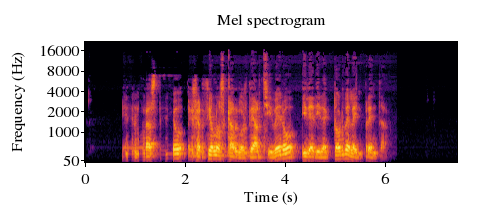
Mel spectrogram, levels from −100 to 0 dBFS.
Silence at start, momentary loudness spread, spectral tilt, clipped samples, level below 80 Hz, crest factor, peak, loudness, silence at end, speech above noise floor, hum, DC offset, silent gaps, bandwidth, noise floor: 0.75 s; 12 LU; -5 dB/octave; under 0.1%; -60 dBFS; 14 dB; -2 dBFS; -15 LUFS; 1.45 s; 71 dB; none; under 0.1%; none; 15 kHz; -85 dBFS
